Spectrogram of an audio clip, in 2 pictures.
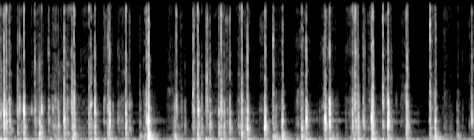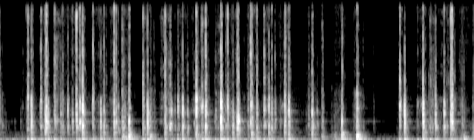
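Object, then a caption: Plastic mechanical keyboard keys. Fingertips with long nails type fast on a backlit optical linear mechanical keyboard with white and blue plastic keycaps. A rapid, steady stream of short, sharp plastic clacks with bright, crisp edges and a light low thock underneath. Each keystroke dies away almost at once, with only brief pauses between bursts.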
